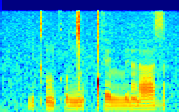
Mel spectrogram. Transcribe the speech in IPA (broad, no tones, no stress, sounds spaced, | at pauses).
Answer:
ɾ i kʼ õ kʼ o ŋ͡ǀ ɛ ǃʰ ɛ lː ɨ ɾ ã ɾ a z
